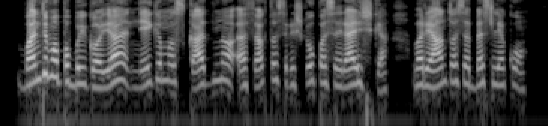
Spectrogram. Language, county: Lithuanian, Kaunas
